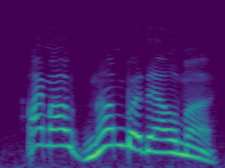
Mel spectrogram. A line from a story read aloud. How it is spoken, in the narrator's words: he cried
